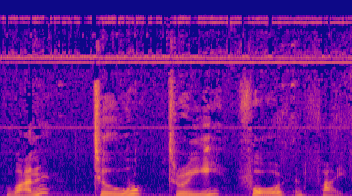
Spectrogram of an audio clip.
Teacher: rising tone is used while in numerating or listing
